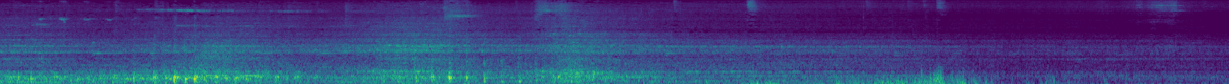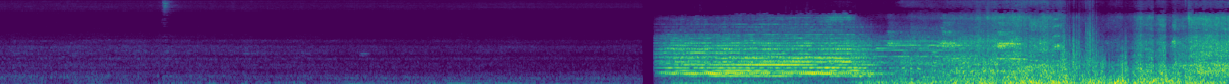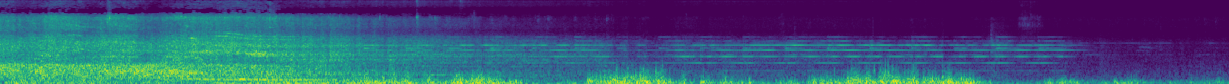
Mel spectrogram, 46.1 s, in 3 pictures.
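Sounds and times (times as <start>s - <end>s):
train rumbling past: 0.0s - 46.0s
train horn chord: 23.6s - 26.7s, 35.6s - 44.4s.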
